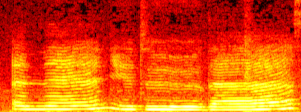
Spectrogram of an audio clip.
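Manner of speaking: very slow, careful, concentrating delivery. Showing how they talk when explaining things in their videos: very slow speech. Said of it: "I talk so slow when I'm doing these videos, ... I'm like".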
